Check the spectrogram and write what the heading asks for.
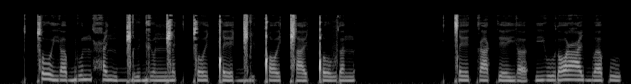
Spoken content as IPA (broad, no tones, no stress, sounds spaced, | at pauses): ǀ o j ɐ b u n ħ i n ɡ͡ǁ ɨ ɡʲ o ŋ͡ǁ e k ǀ o ɪ̯ ǃ e ɡ͡ǁ i ǃ ɔ ɪ̯ ǁ a ɪ̯ ǃ o v ɾ ɐ n | ǀ e k a k e j ɐ | j u ɾ ɔ ʕ i b ɐ p u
